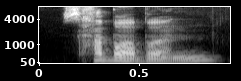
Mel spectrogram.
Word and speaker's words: 사법: 한글로 써놓으면 둘 다 사자에 법자 이렇게 쓰지만은 발음이 사법, 법자를 세게 발음하지 않습니다.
